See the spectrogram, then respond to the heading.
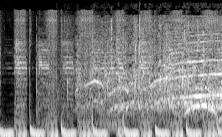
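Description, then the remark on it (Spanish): A loud audience cheers and applauds continuously, with high whoops and shrill calls rising over dense clapping and a rhythmic low thumping underneath. “Muchas gracias por los gritos y los aplausos.”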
